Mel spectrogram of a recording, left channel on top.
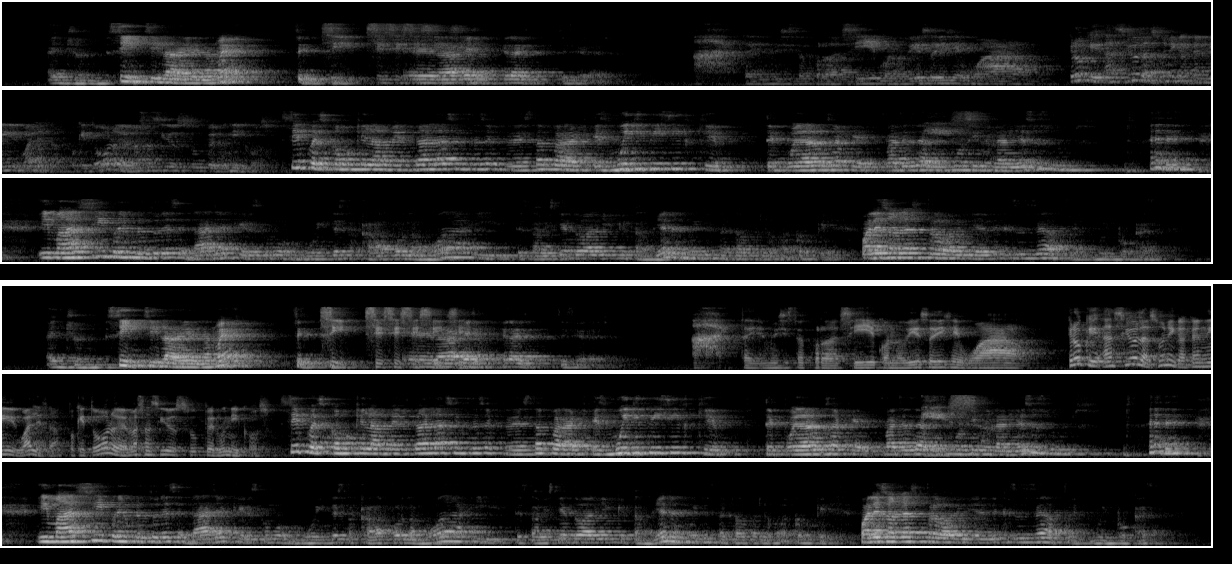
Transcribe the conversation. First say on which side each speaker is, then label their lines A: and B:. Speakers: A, on the right; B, on the right.
A: Eh, Jun- Sí, sí, la de la nueve, Sí,
B: Sí,
A: sí, sí.
B: sí, sí,
A: Era
B: sí, sí, sí.
A: ella, era ella. Sí, sí, era ella.
B: Ay, está, ya me hiciste acordar. Sí, cuando vi eso dije, wow. Creo que han sido las únicas que han ido iguales, ¿ah? Porque todos los demás han sido súper únicos.
A: Sí, pues como que la Met Gala siempre se presta para que es muy difícil que te pueda, o sea, que vayas de alguien
B: Esa.
A: como similar y eso es un... <laughs> Y más si, por ejemplo, tú eres Zendaya, que eres como muy destacada por la moda y te está vistiendo alguien que también es muy destacado por la moda, como que, ¿cuáles son las probabilidades de que eso sea? Pues muy pocas.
